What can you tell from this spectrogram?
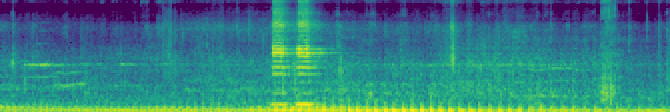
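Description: A motor vehicle engine running steadily with a fast low pulse, while a vehicle horn beeps twice in quick succession about three seconds in.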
